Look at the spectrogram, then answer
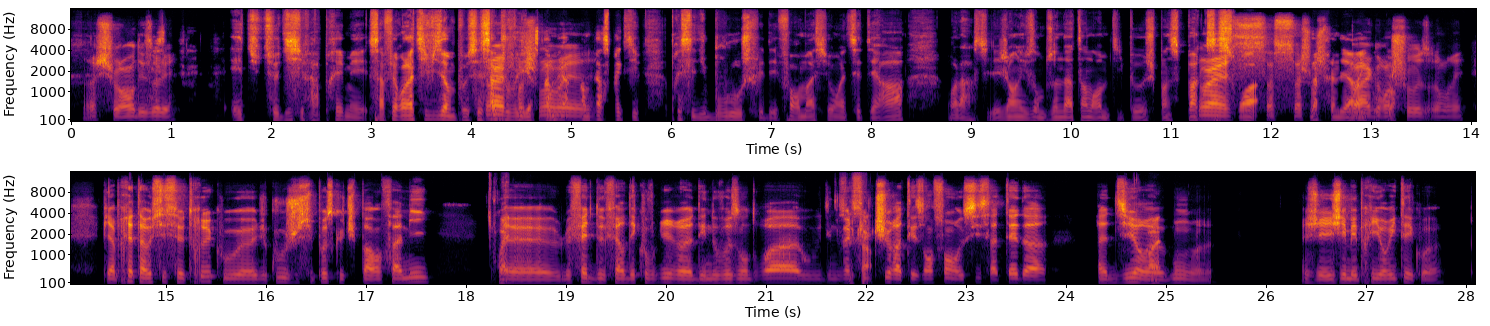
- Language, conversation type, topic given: French, podcast, Comment prendre des vacances sans culpabiliser ?
- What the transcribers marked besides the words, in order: tapping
